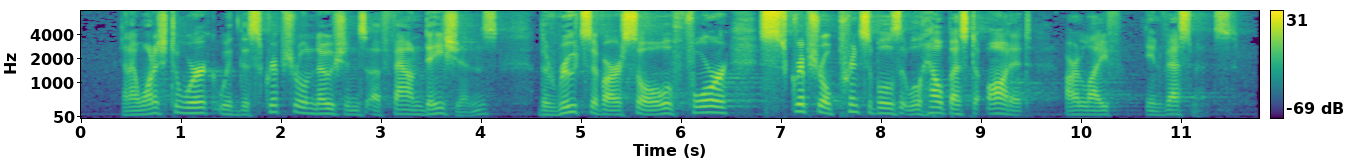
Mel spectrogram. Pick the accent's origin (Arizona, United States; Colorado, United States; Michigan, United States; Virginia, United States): Colorado, United States; Boulder; Now, I grew up in Boulder, Colorado, and there was a lot of mountain climbing there.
